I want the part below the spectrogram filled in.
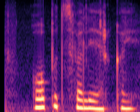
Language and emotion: Russian, neutral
